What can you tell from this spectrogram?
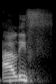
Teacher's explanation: Nah untuk Alif itu dibaca satu harkat cukup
